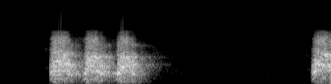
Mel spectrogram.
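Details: Dog named Lenny giving a quick run of three rough barks in close succession, then a pause before another bark begins; quiet background otherwise.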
